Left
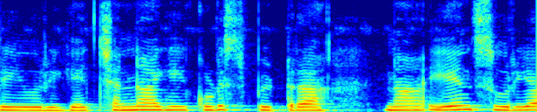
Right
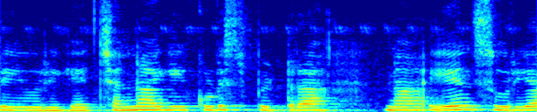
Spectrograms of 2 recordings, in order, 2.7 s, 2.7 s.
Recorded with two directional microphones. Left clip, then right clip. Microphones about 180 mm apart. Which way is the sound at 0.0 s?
40° left (ahead or behind).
